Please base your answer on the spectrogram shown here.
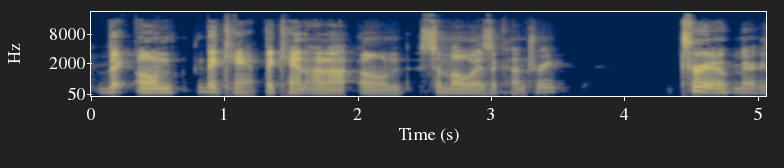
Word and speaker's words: Suhmowa: It's a Samoa. Samoa. Oh, Girl Scout. All right, got it. So, but it's spelled SUHMOWA, and then cookie and beer.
